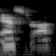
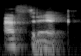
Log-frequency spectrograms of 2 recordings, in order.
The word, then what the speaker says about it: Astaroth: She told me it's not pronounced Astaroth; it's pronounced Astatic.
